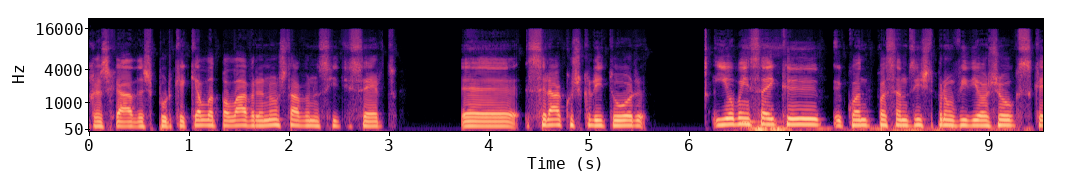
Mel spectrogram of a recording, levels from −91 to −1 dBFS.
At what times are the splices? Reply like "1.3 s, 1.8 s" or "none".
6.2 s

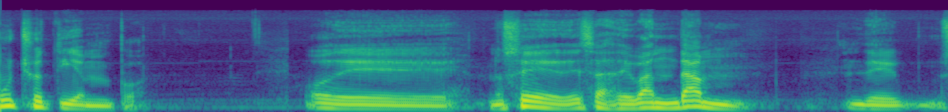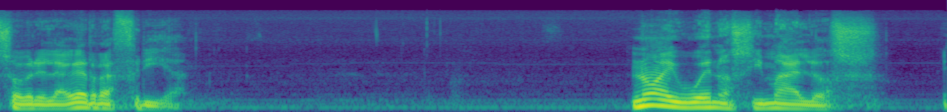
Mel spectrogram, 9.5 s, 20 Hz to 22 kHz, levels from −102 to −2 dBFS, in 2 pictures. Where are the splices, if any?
1.4 s, 4.2 s

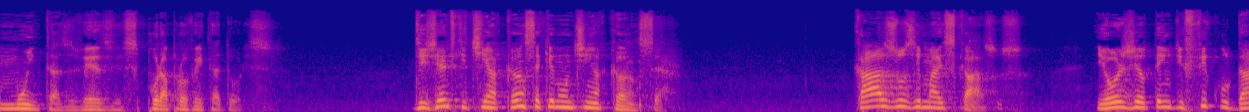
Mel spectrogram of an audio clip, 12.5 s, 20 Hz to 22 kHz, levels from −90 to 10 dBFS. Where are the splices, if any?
4.1 s

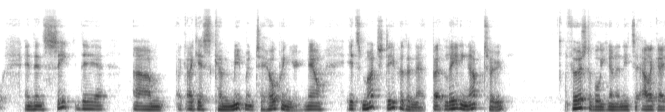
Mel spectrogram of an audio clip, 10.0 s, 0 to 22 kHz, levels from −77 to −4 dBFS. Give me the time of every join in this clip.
6.4 s

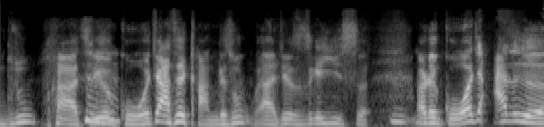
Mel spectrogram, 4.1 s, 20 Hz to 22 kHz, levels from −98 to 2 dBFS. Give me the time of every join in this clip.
none

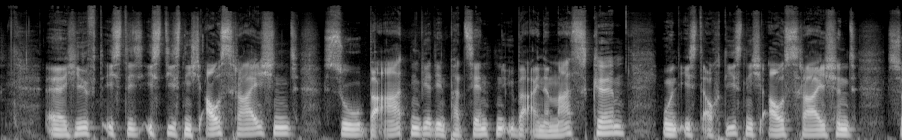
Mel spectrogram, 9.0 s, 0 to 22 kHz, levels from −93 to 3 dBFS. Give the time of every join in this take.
6.5 s

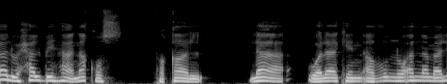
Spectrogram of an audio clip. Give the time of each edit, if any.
1.5 s

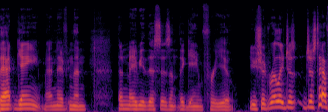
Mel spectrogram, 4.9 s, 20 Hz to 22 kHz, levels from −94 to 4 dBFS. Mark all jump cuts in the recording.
1.0 s

